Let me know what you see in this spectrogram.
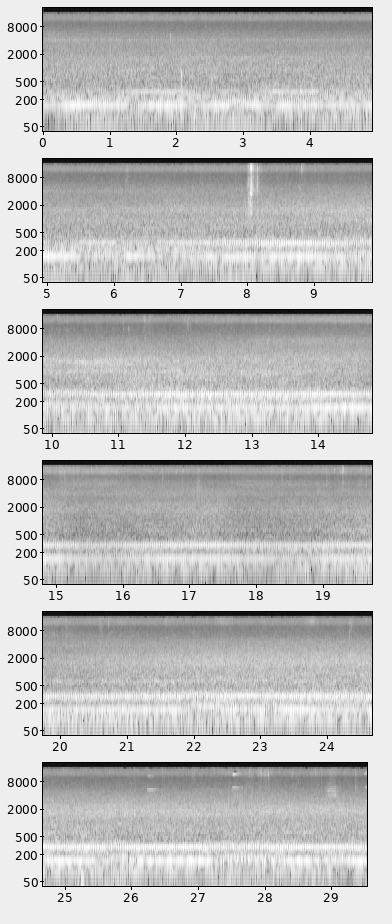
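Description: Steady low hum of a running car engine over outdoor background noise, with a single sharp click about eight seconds in.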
